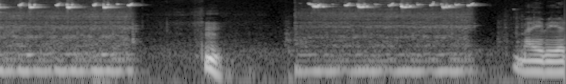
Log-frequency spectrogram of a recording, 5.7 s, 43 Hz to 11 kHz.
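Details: Bernette 50 sewing machine in for service after lack of maintenance: sharp, high squeak on every stitch cycle while running, stopping when it stops; the source was being tracked down, with a dry part of the mechanism suspected.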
